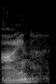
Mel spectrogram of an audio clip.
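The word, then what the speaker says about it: -yne: It's pronounced like an I, so it's pronounced ein.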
